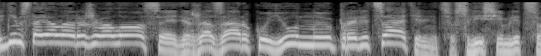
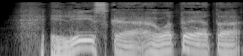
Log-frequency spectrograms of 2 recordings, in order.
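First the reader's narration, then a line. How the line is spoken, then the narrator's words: Laughing woman. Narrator (Russian): хохотнула рыжеволосая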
